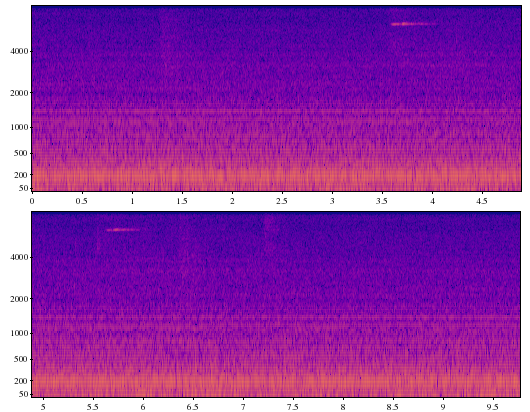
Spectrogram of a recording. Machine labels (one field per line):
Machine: pump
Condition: normal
